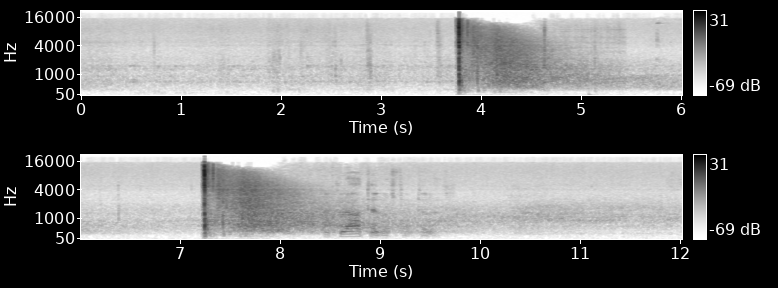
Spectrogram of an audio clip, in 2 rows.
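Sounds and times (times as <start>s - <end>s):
gunshots: 3.7s - 5.7s, 7.2s - 9.3s.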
